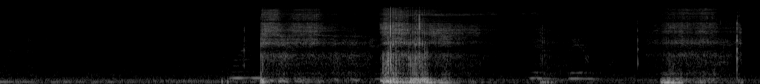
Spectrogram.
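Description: Loud, harsh snorting snores in irregular bursts, with quieter breathing between; irregular snoring.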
